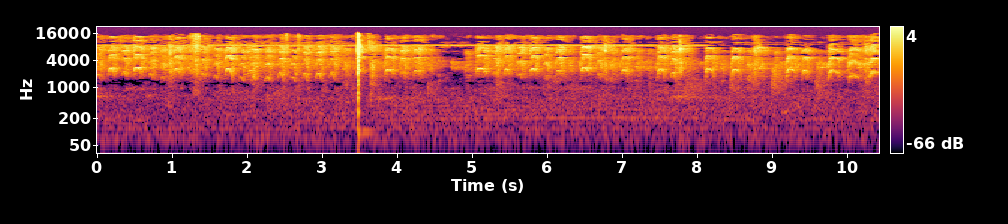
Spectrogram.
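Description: Small birds chirping in quick, continuous short notes, over a thin steady high whine that stops about eight seconds in. A single sharp click about three and a half seconds in is the loudest sound.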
